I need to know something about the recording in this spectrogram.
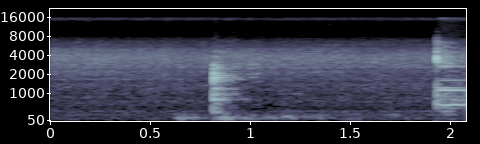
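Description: Wooden spatula stirring small fish and masala in a wok over a faint sizzle of frying. The spatula knocks against the pan twice, once a little before the middle and once near the end, each knock with a short metallic ring.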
